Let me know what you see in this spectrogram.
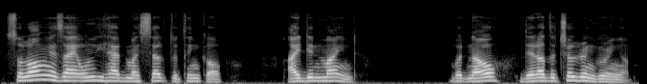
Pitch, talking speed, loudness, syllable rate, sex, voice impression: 155 Hz, 195 wpm, -16 LUFS, 5.7 syllables/s, male, masculine, adult-like, slightly muffled, slightly sincere, slightly unique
